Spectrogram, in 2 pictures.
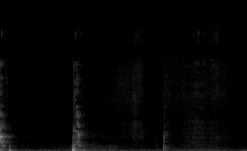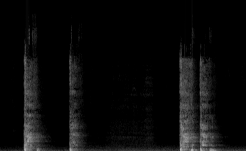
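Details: Acted, voluntary coughing, sometimes deliberately in a deeper voice: about seven coughs at irregular intervals in a quiet room, some short, some deeper and doubled.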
